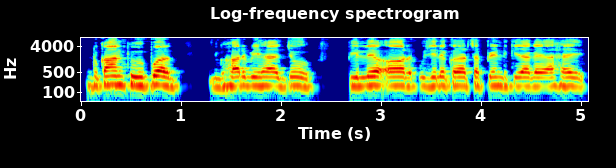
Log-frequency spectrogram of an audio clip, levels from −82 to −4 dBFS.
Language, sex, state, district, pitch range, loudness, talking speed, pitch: Hindi, male, Bihar, East Champaran, 165-175 Hz, -16 LUFS, 190 wpm, 170 Hz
